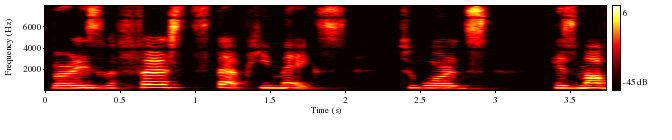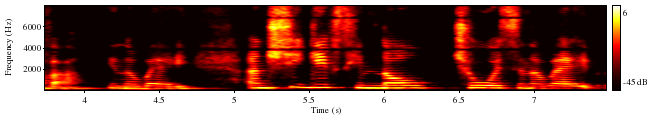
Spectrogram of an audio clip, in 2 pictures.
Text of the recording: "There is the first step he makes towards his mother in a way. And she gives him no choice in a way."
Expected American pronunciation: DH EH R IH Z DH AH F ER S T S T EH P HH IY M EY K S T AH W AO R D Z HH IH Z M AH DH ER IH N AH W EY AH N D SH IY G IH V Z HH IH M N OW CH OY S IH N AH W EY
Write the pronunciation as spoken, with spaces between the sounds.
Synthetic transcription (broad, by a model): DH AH R IH Z DH AH F ER S T S T EH P HH IY M EY K S T AH W AO R D Z HH IH Z M AH DH ER IH N AH W EY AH N SH IY G IH V Z HH IH M N OW CH OY S IH N AH W EY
